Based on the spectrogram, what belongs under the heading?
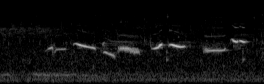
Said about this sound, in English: larger cousin of the familiar song thrush, mistle thrush is an early songster and one which we can listen out for in late winter from the tops of tall trees. It sounds a little bit like another cousin, the ubiquitous but equally wonderful blackbird.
